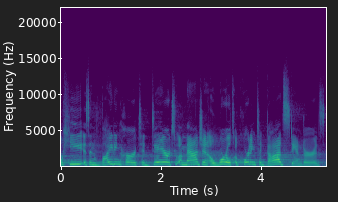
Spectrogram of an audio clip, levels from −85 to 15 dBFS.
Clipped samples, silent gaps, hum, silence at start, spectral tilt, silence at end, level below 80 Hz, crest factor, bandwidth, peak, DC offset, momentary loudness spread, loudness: under 0.1%; none; none; 0 s; -4.5 dB/octave; 0.05 s; -72 dBFS; 16 dB; 11.5 kHz; -6 dBFS; under 0.1%; 10 LU; -22 LUFS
